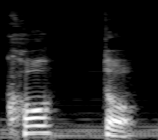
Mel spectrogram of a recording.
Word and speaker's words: コート: Coat is a borrowed word from English to mean coat. Pronounced koto.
